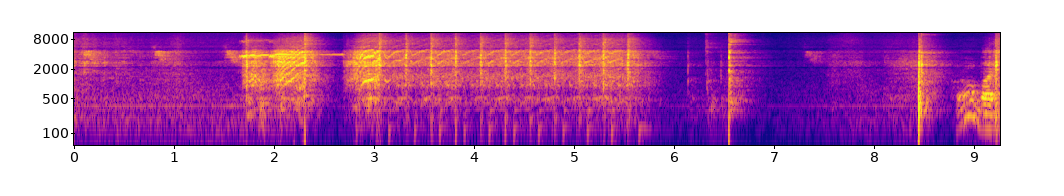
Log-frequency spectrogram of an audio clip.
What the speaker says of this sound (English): I'm just gonna turn it over with this drill for a bit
